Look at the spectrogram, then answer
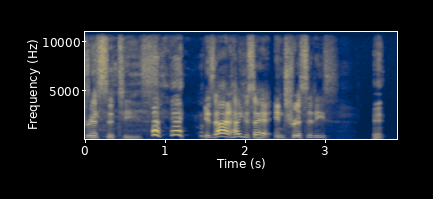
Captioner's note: Rhett chuckles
